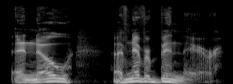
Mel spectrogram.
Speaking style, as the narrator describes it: Seattle growls

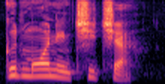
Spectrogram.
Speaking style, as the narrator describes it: shouted his greeting

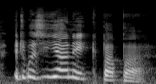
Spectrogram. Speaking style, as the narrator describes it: cried

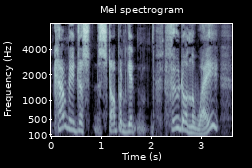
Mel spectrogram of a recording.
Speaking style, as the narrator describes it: spluttered Wilfred

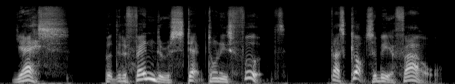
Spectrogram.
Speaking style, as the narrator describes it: responded Pawson sharply

